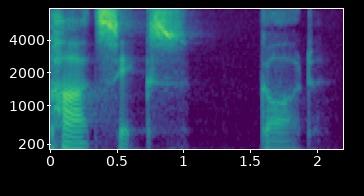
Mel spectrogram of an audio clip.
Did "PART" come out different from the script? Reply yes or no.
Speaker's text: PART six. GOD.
no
